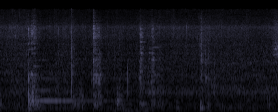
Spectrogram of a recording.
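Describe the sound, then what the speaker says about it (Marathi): Vermicelli roasts in oil for upma, giving a quiet crackling sizzle broken by repeated close, sharp scrapes and taps of a spoon against the pan. "घालायची व्यवस्थित तेलात भाजून"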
